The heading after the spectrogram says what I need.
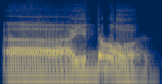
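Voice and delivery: loud, mock New York "how you doing?"; hammed-up New York "how you doing?"; New York accent. Greeting his co-host in a playful New York accent.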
